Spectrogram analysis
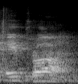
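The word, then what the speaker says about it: A′: 这念 A prime，不要跟欧美，他会就被烂搭，这叫 A prime。那你知道什么叫 A prime 吗？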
